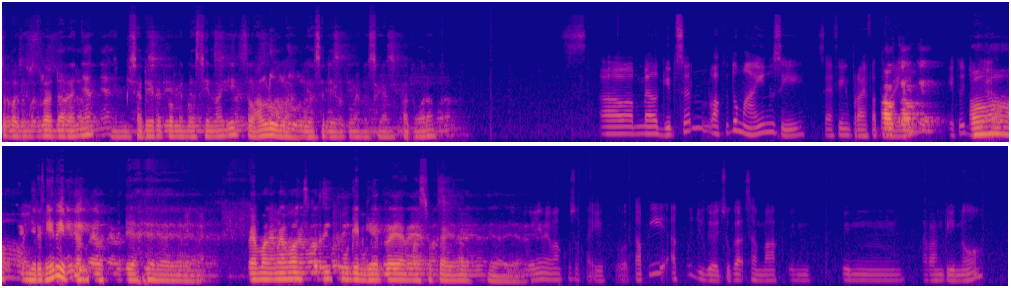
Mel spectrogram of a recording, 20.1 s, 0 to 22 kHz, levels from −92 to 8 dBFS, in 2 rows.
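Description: From start to finish, every phrase is trailed about a fifth of a second later by a fainter, thinner copy, about 9 dB down. This is echo with no canceller: the far end's loudspeaker feeds its microphone, and nothing strips that returning sound.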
